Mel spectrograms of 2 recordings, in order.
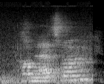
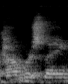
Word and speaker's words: Commerzbank: By the way, Heiko is the CTO of, I'm going to use the German pronunciation, Commerzbank. Or Commerzbank, as some people would say here in America, and so with that,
